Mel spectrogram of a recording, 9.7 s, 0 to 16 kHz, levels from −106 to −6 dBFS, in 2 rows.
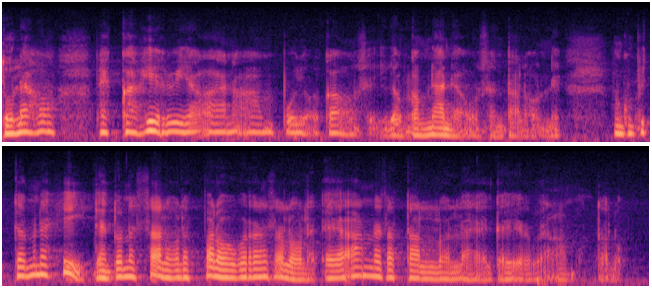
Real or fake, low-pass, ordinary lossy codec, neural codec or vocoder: fake; 14.4 kHz; none; vocoder, 44.1 kHz, 128 mel bands every 512 samples, BigVGAN v2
